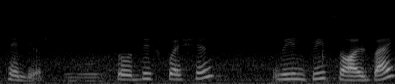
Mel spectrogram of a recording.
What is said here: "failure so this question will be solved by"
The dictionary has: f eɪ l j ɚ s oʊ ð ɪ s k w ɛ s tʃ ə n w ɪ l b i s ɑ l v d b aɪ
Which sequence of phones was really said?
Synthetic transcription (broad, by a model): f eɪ l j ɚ s oʊ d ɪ s k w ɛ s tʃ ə n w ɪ l b i s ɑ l d b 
